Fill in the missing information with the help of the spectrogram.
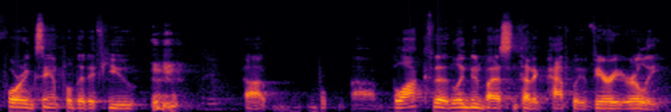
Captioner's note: cough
